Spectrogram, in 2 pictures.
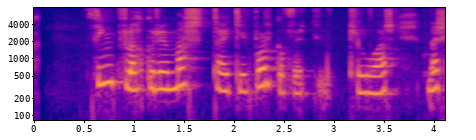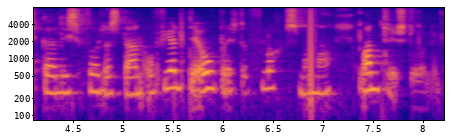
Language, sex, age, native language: Icelandic, female, 11, Icelandic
